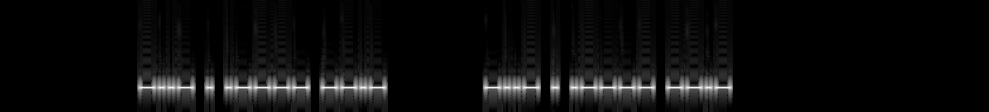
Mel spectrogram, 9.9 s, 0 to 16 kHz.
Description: Morse code, heard as a keyed tone, about 25 wpm, 700 Hz. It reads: XE1Q XE1Q
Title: DXCC-100 Call Signs - 4 Characters - Repeated 2x - 25wpm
